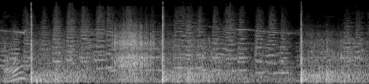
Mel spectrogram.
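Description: fireworks display exploding

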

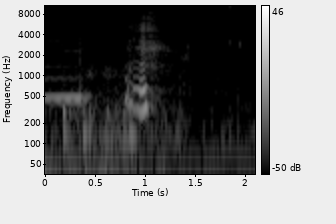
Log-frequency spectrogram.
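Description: video call ringing tone

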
